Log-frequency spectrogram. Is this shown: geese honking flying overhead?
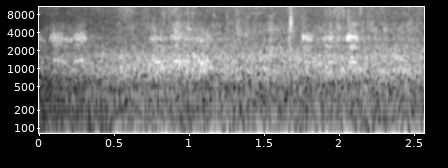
yes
